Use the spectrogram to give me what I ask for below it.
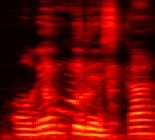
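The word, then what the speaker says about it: お元気ですか: dihilangkan baik itu di akhir kalimat maupun di tengah-tengah maka umumnya dihilangkan jadi dibaca dengan ogenki desuka bicara oke untuk selanjutnya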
